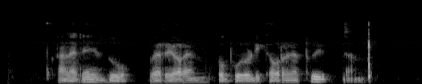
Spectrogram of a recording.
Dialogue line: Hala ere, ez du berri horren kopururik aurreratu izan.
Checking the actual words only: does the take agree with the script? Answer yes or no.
yes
